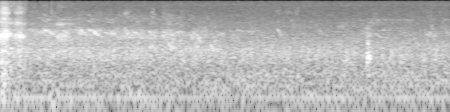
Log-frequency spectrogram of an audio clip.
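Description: Small birds chirping faintly, a few short quick calls in the first second and a half, over a steady outdoor background hiss. A brief rush of noise comes at the very start and a single click about three and a half seconds in.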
